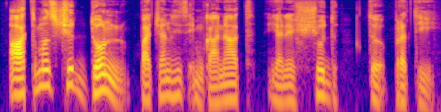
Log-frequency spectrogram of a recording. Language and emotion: Kashmiri, neutral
